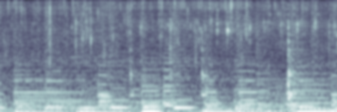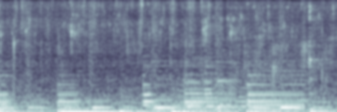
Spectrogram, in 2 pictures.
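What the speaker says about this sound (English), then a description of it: "you have enough that you can get a good little sizzle going" Pounded meat browns in a thin layer of oil in a pan, giving a steady, close frying sizzle that carries on without a break and without talk.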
